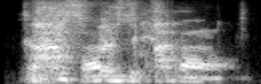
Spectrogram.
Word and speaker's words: Kaspersky: Kaspersky. A pronúncia é Kaspersky. É o nome do cara.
